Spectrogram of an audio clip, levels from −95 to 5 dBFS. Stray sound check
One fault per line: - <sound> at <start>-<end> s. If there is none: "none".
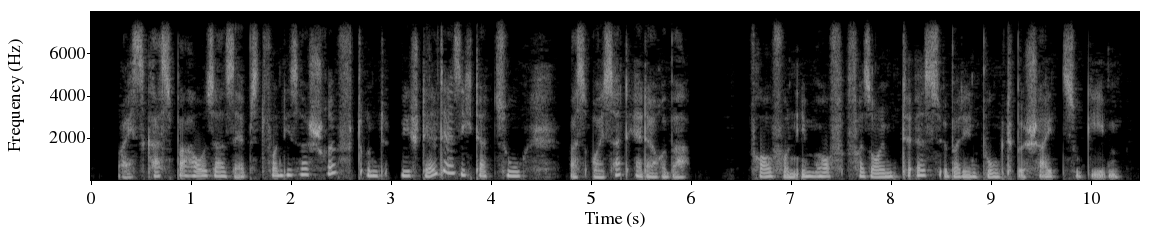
none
